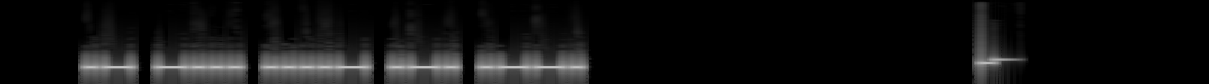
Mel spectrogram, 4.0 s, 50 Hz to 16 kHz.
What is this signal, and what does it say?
Morse code, heard as a keyed tone, about 37 wpm, 690 Hz. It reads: AB4RP
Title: USA Call Signs 40wpm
